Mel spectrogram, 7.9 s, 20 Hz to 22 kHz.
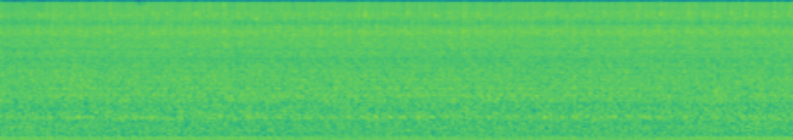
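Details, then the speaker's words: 1927 Ford TT truck, on battery ignition, choked after restart; steady low-pitched idle about three pulses a second, no knocking or stumbling; oil leak, owner suspects loose hogshead inspection cover; good runner, normal idle. "good enough it's a good runer got no no complaints about any of that"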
